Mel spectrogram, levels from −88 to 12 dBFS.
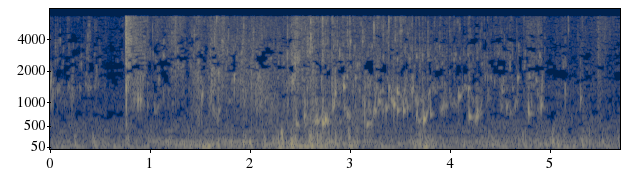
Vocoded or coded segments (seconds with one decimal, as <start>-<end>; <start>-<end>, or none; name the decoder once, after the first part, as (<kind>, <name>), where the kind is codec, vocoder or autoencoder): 0.9-1.6 (vocoder, BigVGAN v2)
